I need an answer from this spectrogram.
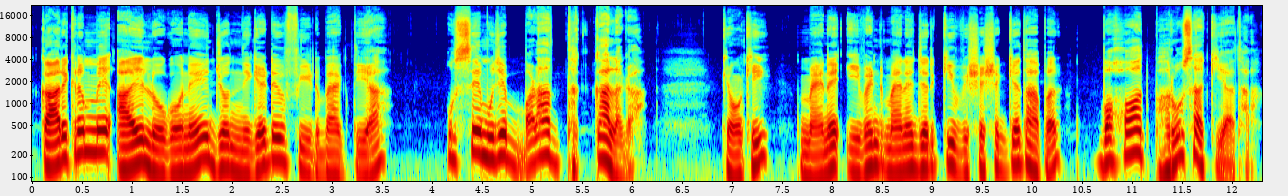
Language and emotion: Hindi, sad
